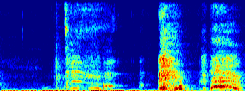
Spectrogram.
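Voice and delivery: squealing high laugh; high laugh burst. Real, not acted. Laughing at coach memory.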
